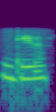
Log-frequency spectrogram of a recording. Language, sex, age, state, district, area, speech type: Hindi, female, 18-30, Madhya Pradesh, Narsinghpur, rural, conversation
